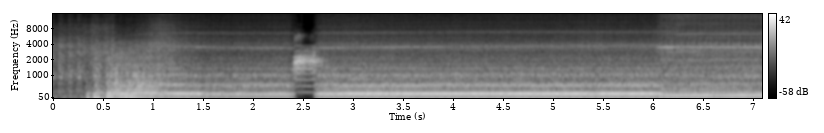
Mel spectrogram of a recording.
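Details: Ferrari 360 Spider V8 at steady idle with thin high constant whistle; persistent vacuum leak, suspected intake gaskets, later fixed by removing intake manifold and replacing gaskets. Vacuum leak whistle.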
